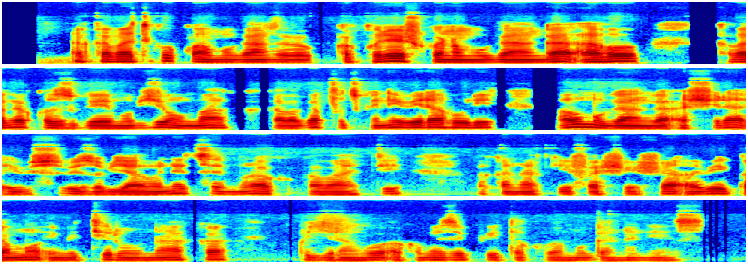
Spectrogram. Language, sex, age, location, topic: Kinyarwanda, male, 18-24, Kigali, health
